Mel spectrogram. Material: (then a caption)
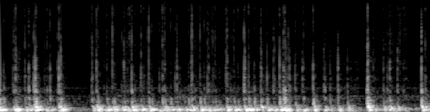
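Paper. Both hands tap rapidly with the fingertips on the cover of a yellow paperback book lying flat and solid. The result is a quick, steady patter of dull, low, short thuds, with a brief pause near the start.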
